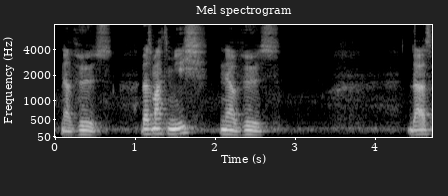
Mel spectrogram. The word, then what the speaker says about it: nervös: Lembrando que a sílaba tônica, onde você vai dar ênfase, é por último, né? Então, nervös, nervös.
